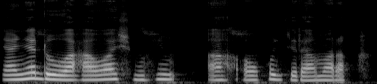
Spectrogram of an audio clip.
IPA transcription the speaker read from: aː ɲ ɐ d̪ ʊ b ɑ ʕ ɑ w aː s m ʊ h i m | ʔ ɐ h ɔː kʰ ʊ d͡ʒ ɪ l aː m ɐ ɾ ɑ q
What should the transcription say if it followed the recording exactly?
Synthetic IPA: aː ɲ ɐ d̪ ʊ w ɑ ʕ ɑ w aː ʃ m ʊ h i m | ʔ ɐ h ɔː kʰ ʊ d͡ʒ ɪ ɾ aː m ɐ ɾ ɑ q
